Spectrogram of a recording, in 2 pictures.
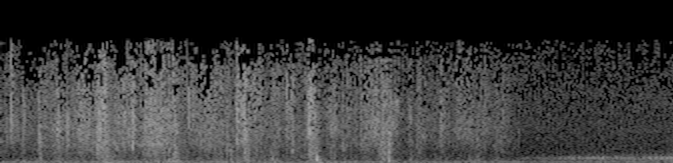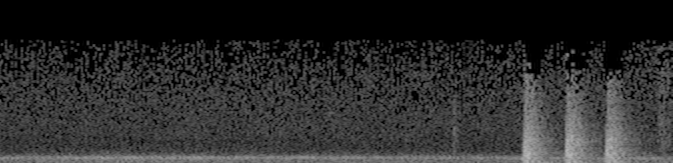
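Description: knocking on a door

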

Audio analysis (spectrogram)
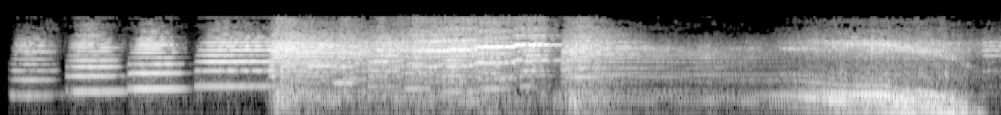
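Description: car driving up

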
